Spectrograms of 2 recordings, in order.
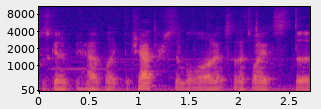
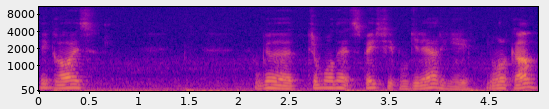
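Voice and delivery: mumbling, slightly pitched-up alien voice; 7 semitones higher than usual. Talking to viewers during a break, in a soft mumbling Korg voice. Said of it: "mumbling with a very soft voice".

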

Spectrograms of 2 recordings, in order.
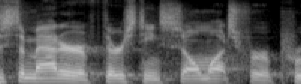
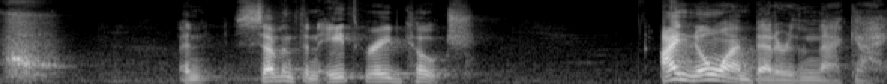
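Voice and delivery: ordinary talk

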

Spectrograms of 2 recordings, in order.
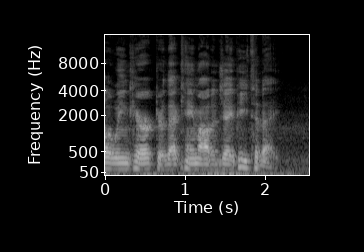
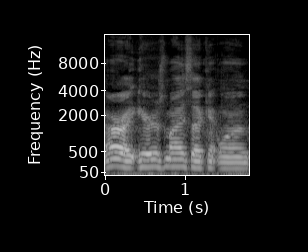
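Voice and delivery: ordinary talk

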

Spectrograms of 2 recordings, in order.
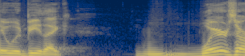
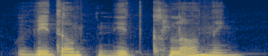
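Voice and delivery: put-on German accent; 4 dB quieter than usual. Voicing Palpatine's line about cloning: Frau Farbissina German voice. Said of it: "I don't know why she's German".

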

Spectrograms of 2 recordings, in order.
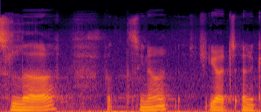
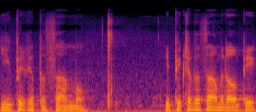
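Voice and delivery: normal talking voice

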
